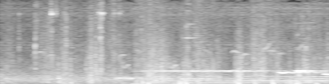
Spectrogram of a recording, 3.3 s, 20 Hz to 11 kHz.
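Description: A horse in the Red Dead Redemption video game, Xbox 360, moves at a quick hoof rhythm with clip-clop hoofbeats and a brief whinny, fairly faint under a game music bed.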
